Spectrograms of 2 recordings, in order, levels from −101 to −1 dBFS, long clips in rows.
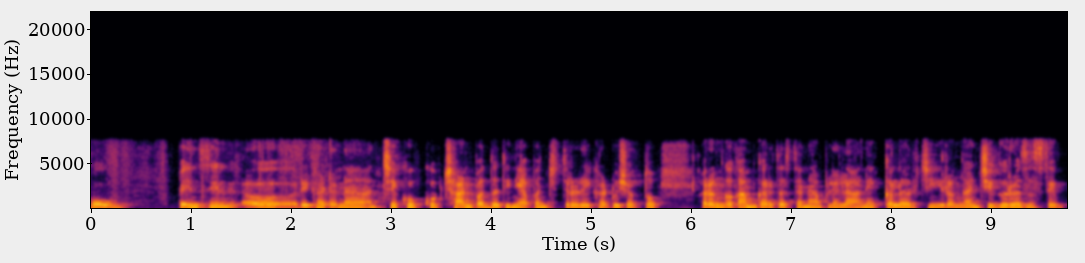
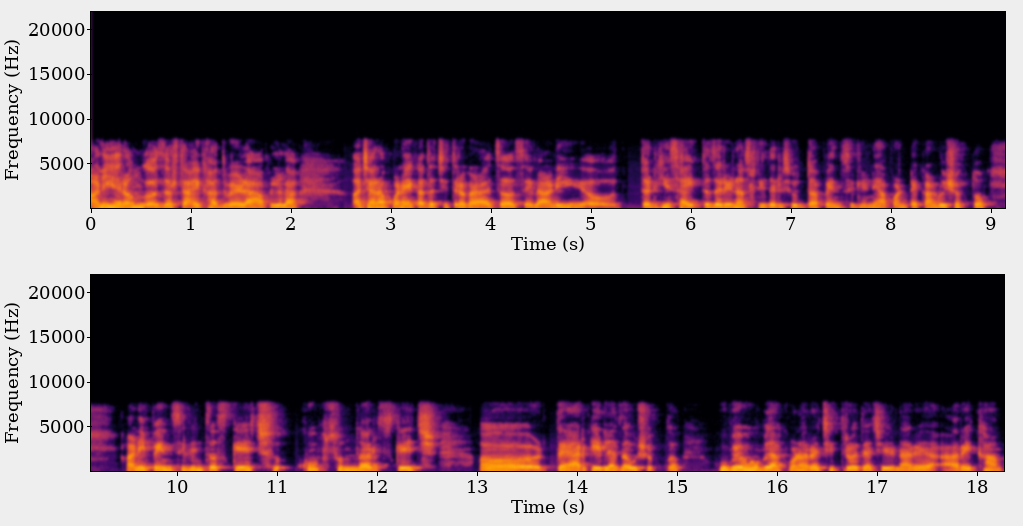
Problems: none marked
